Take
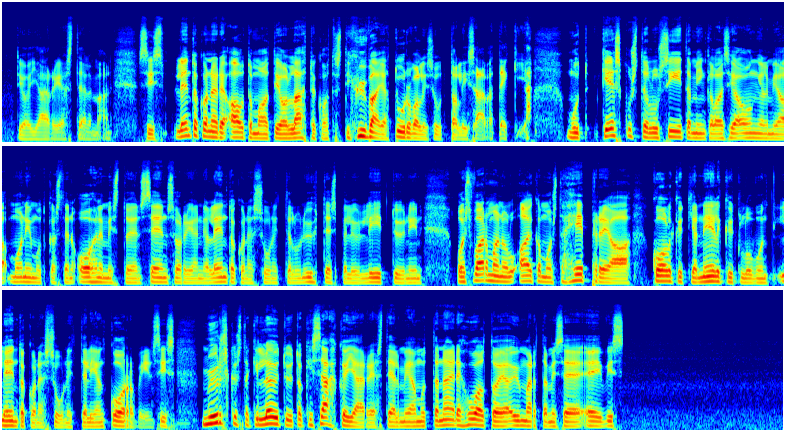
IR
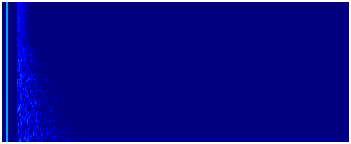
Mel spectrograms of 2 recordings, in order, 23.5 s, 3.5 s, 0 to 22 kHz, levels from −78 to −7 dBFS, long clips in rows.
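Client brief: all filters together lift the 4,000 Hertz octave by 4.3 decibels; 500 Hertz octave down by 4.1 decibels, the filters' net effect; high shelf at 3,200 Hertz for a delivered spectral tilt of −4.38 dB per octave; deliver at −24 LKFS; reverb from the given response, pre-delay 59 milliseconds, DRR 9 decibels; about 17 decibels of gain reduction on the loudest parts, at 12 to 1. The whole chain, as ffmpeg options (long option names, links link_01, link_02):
-filter_complex "[0:a]equalizer=frequency=500:width_type=o:gain=-5,highshelf=frequency=3200:gain=-4.5,equalizer=frequency=4000:width_type=o:gain=8.5,acompressor=threshold=-29dB:ratio=12,asplit=2[link_01][link_02];[1:a]atrim=start_sample=2205,adelay=59[link_03];[link_02][link_03]afir=irnorm=-1:irlink=0,volume=-5dB[link_04];[link_01][link_04]amix=inputs=2:normalize=0,volume=9dB"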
